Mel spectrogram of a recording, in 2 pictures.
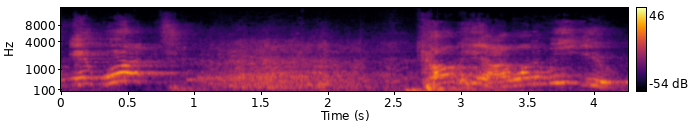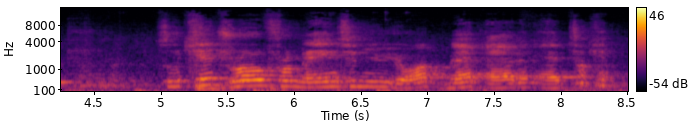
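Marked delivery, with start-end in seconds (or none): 0.1-4.3 delighted exclamation. Retold or imitated. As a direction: exclaim it like a won-over dean. Dean delighted by kid's trick.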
